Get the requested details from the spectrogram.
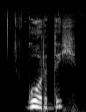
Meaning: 1. proud 2. majestic
- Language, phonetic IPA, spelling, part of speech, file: Russian, [ˈɡordɨj], гордый, adjective, Ru-гордый.ogg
